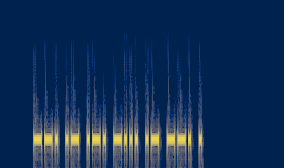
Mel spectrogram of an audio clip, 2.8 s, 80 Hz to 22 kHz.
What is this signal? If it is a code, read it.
Morse code, heard as a keyed tone, about 46 wpm, 700 Hz. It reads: GARBAGE
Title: Seven Letter Words - 45wpm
